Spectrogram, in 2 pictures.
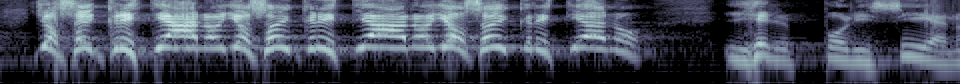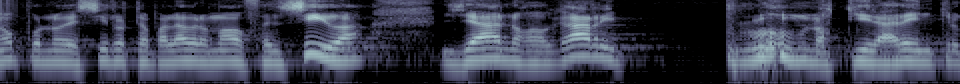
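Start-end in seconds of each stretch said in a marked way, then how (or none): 0.2-3.2 very high shout, said repeatedly. Retelling how a friend shouted while police arrested them: imitating a friend shouting. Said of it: "mi amigo empezaba a gritar".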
